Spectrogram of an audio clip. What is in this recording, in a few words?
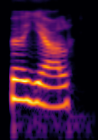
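"Pöial", Estonian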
